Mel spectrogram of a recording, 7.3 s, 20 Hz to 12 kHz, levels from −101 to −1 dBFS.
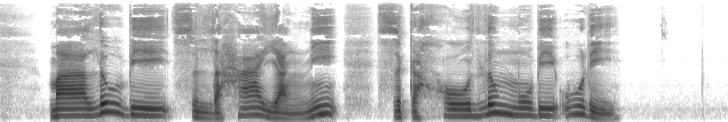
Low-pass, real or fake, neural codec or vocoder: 10.8 kHz; real; none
